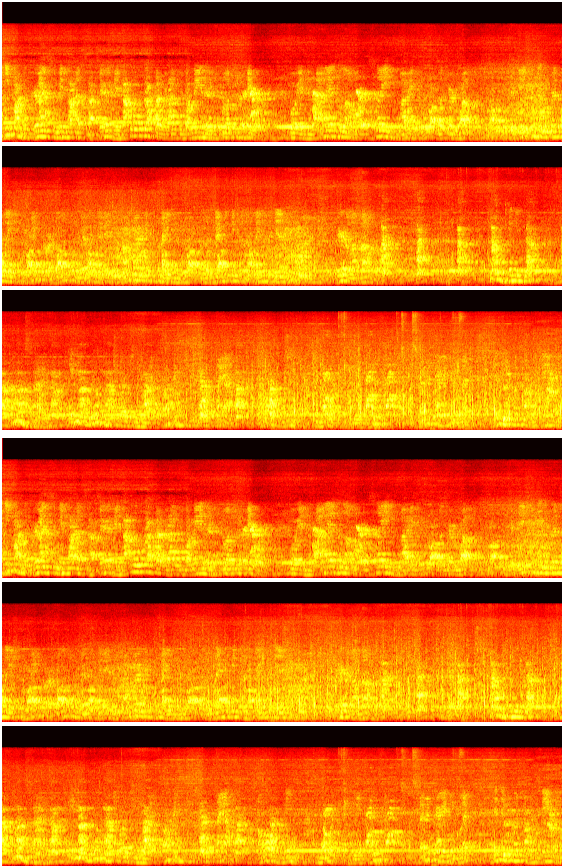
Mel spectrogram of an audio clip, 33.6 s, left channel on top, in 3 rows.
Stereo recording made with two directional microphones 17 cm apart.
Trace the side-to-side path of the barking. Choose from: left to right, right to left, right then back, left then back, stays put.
right then back.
